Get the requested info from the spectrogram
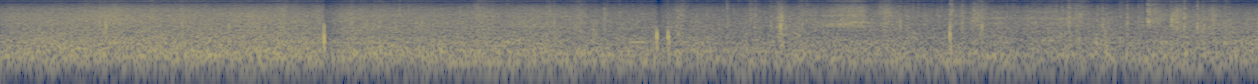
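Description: Rain starting to fall, a steady hiss with a few sharp drop taps close by.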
